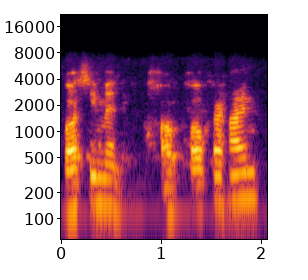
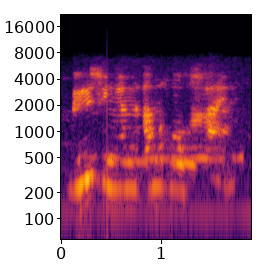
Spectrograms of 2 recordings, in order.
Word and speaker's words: Büsingen am Hochrhein: Are you saying Bussingen Hockerheim? Here's how it's pronounced. Büsingen am Hochrhein.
